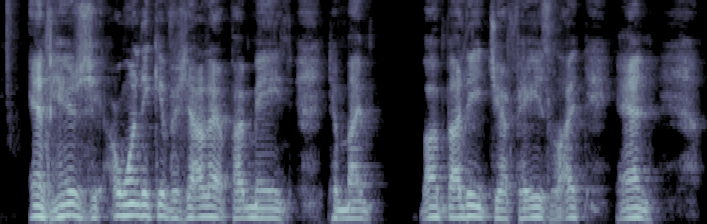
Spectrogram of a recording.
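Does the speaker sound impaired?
Yes: dysarthria; ruptured brain aneurysm then massive stroke two weeks later, stroke at age 47, initially half paralyzed, cannot walk; speech deficit, swallow deficit interrupts speaking.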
